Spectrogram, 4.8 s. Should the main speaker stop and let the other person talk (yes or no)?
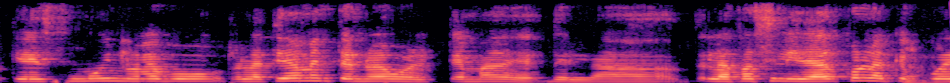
no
